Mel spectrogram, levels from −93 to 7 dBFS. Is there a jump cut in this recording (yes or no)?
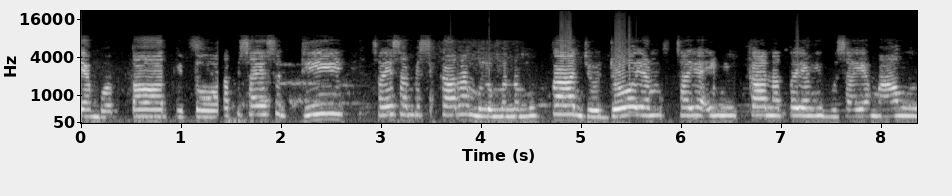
yes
